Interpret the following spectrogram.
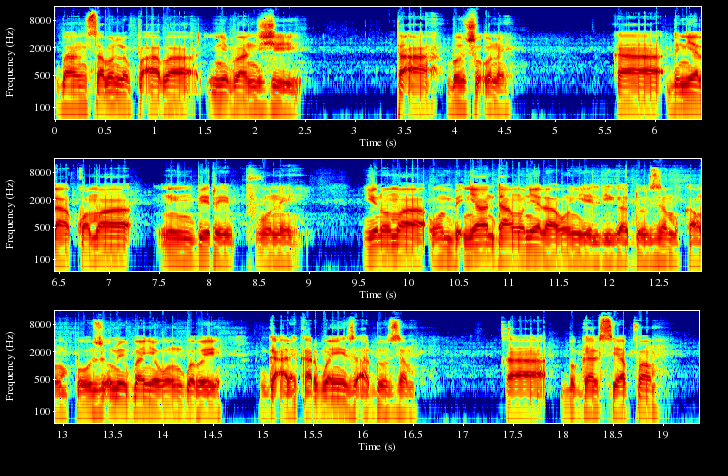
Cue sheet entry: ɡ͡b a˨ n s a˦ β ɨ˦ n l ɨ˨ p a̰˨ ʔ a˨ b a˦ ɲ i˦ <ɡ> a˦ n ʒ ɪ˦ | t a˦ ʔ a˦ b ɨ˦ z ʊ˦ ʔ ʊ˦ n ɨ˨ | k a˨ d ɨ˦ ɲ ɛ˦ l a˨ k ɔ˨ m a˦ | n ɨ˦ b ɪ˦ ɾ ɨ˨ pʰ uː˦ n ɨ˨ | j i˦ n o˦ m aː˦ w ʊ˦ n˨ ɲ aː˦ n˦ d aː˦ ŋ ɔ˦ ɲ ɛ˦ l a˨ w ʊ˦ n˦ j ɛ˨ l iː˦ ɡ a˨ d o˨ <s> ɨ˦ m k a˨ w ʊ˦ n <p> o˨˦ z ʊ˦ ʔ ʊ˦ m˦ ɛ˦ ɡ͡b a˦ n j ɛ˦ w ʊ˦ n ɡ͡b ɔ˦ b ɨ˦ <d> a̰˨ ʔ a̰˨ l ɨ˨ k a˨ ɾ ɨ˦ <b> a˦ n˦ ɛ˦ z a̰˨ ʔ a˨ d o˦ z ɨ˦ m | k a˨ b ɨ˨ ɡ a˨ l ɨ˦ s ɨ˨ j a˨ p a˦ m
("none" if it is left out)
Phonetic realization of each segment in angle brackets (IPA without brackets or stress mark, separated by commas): b, z, p, ɡ, ɡ͡b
